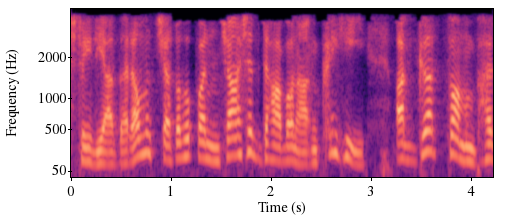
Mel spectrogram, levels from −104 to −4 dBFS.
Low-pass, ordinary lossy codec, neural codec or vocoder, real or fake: 3.6 kHz; MP3, 32 kbps; codec, 16 kHz in and 24 kHz out, 0.6 kbps, FocalCodec, streaming, 4096 codes; fake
